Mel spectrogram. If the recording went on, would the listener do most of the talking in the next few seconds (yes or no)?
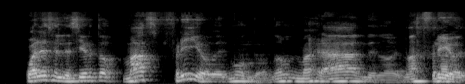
yes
